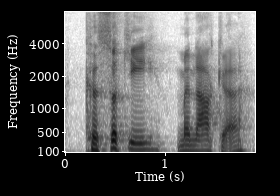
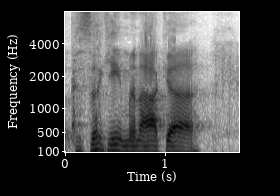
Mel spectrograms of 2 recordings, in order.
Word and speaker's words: Kazuki Monaka: yeah so the um kasuki menaka my wife and I I we were making fun of me because I was mispronouncing one of the words earlier so Kazuki monaka is how you say that um this particular knife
